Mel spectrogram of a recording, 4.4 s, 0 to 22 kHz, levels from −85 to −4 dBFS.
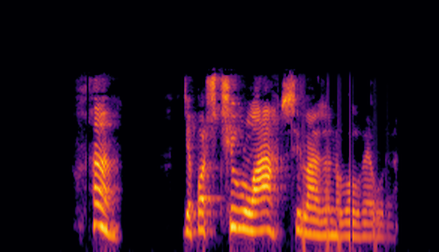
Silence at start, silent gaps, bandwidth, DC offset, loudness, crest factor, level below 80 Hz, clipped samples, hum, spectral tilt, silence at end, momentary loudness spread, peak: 0.9 s; 1.32-1.51 s; 7.8 kHz; under 0.1%; -17 LUFS; 18 dB; -56 dBFS; under 0.1%; none; -3 dB/octave; 0.55 s; 18 LU; -2 dBFS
